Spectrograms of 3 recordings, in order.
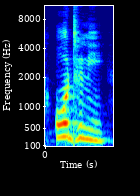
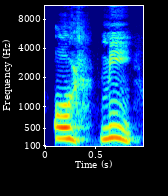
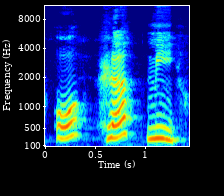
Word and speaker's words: odhni: O-r-ni. Odhni. You never say odhni.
